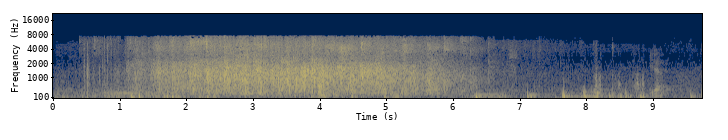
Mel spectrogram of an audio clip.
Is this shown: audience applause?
yes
